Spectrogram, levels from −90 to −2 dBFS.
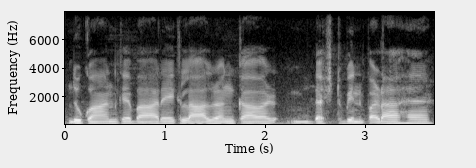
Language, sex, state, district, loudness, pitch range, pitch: Hindi, male, Punjab, Fazilka, -16 LUFS, 115-125 Hz, 120 Hz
